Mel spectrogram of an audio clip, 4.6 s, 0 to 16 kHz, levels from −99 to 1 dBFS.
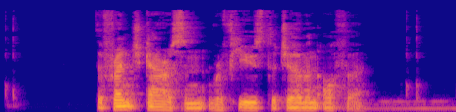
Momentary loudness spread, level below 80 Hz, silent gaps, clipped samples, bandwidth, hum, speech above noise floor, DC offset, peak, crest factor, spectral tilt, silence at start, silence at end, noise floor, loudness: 13 LU; -46 dBFS; none; under 0.1%; 11.5 kHz; none; over 67 dB; under 0.1%; -2 dBFS; 22 dB; -6 dB/octave; 1 s; 0 s; under -90 dBFS; -24 LUFS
